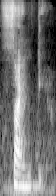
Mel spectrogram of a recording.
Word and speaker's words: scientia: The word science has been derived from the Latin word pronounced as scientia.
